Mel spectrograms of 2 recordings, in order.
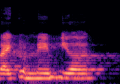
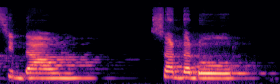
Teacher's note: जब हम लोग किसी को कमांड देते हैं एट दैट टाइम क्या होता है, ये जो वॉइस है ये फॉल होता है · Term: फॉलिंग टोन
